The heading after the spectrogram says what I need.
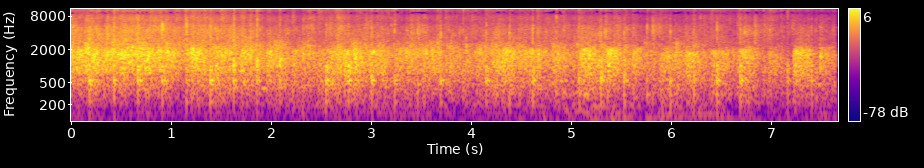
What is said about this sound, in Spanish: Mr. Downs, it has been a wonderful talk. Thank you. Ha sido una excelente conferencia. Despidamos a Mr. Downs con un fuerte y caluroso aplauso, por favor.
